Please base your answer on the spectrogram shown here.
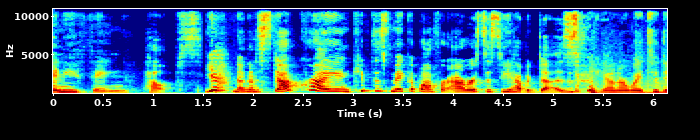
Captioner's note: chuckles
